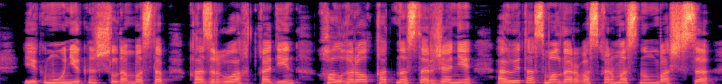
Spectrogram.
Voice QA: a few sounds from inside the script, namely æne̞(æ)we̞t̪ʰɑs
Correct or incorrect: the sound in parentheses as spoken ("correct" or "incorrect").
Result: correct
